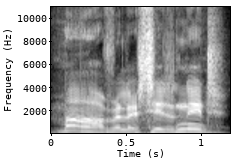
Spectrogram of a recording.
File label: Civilian cheers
